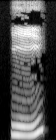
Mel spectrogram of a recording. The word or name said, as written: 已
